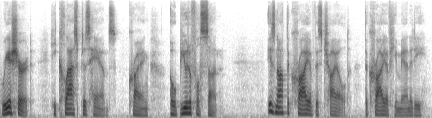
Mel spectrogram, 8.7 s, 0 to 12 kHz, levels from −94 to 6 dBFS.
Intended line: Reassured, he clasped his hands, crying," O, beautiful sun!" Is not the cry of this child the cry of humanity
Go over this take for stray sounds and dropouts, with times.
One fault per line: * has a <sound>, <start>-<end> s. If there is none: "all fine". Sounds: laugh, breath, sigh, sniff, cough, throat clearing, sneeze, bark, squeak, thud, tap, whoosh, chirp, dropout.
all fine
